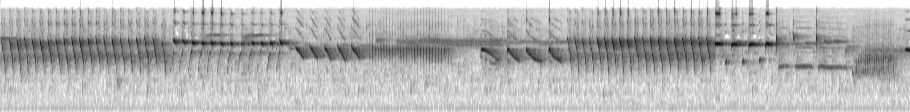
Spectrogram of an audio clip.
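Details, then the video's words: Canary in full song: long rapid rolling trills alternating with series of downslurred whistles and buzzy tours, phrases changing every second or two, loud and continuous over a faint low hum. "canário cantando muito"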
